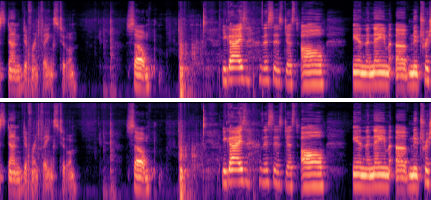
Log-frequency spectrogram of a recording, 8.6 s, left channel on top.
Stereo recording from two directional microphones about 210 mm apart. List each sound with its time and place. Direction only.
0.0 s speech: 5° right (ahead or behind)
2.5 s speech: centre (ahead or behind)
4.0 s a sound: 20° right (ahead or behind)
5.2 s speech: 15° left (ahead or behind)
